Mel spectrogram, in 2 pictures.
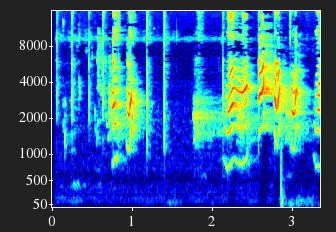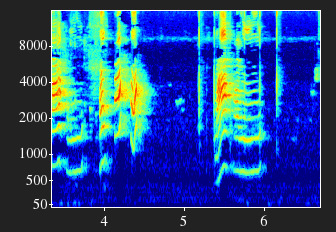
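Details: Domestic cat, a male reacting angrily at the sight of a phone, giving a long string of strained, wavering meows and yowls that rise and fall, repeated in bursts with short pauses, one sharp click in the middle.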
